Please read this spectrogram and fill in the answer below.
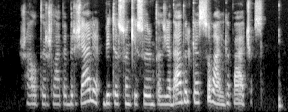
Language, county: Lithuanian, Klaipėda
